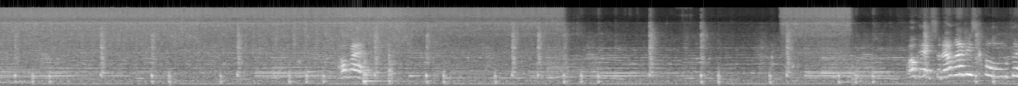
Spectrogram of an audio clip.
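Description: Kitchen cold-water tap running, a steady hiss that cuts out a little after eight seconds in, comes back briefly and stops again near the end. Quiet music plays underneath.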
